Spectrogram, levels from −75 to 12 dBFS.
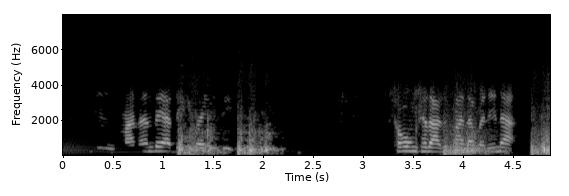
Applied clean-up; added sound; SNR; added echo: classical method spectral subtraction.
